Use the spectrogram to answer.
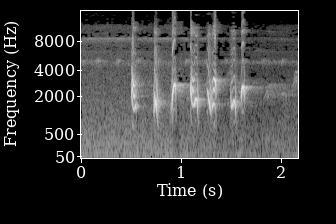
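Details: Streak-eared bulbul lure call used for trapping: a quick series of seven sharp, chirpy notes over about one second, then a thin fading whistle. Faint steady hiss behind.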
